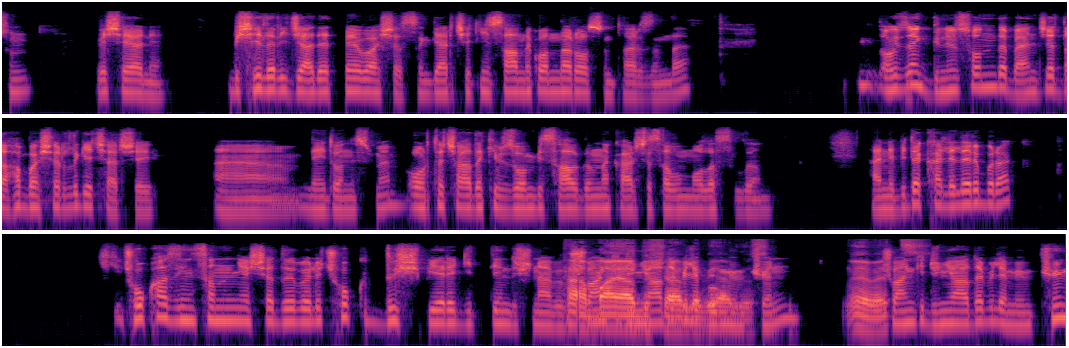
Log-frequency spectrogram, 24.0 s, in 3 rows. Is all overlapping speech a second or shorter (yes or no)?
no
